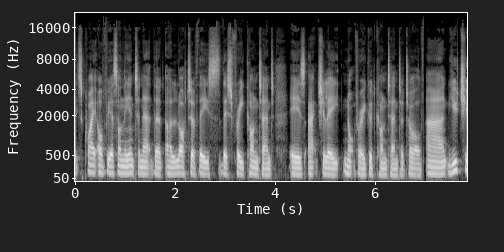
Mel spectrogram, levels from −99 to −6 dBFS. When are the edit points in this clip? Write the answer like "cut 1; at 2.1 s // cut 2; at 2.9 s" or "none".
cut 1; at 6.9 s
